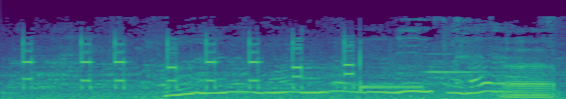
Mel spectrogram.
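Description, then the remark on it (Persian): A phone number is dialed as a quick, steady series of about nine bright keypad beeps, with a voice talking underneath the later tones before a low buzzing tone ends it. “ممنونم عزیزم، بذار بده من یه تلفن بزنم.”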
